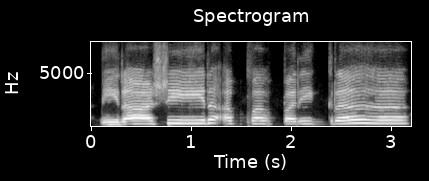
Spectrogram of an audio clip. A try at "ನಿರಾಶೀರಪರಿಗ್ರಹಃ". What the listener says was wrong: ನಿರಾಶೀರ ಪರಿಗ್ರಹ. ಪರಿಗ್ರಹ ಅದು ಒಂದ್ ವರ್ಡ್ ಆಗಿ ಬರ್ಬೇಕು.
